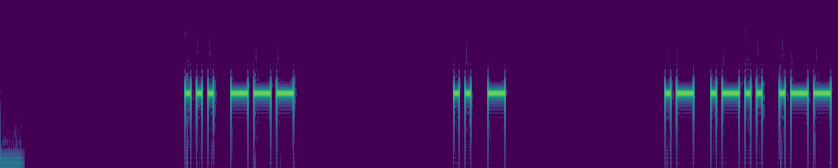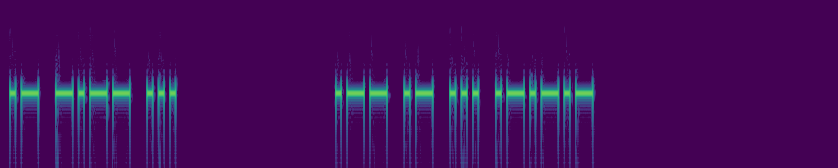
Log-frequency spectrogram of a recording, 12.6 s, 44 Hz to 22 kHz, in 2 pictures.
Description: Morse code, heard as a keyed tone, about 27 wpm, 700 Hz. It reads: SO IT ALWAYS WAS.
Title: 4x Word-Spacing - Sentences from Top 300 Words - 28wpm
